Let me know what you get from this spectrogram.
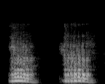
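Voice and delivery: "Rr, rr" as two rolled tongue-tip buzzes; trilled R. Shown as a demonstration. Teacher practising with learners, two trilled rr sounds. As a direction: practise rolling each "rr" on the palate ridge. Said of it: "Você tem que praticar".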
